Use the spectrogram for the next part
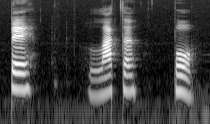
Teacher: nesse caso som da vogal em destaque é mais forte mais aberto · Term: abertas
